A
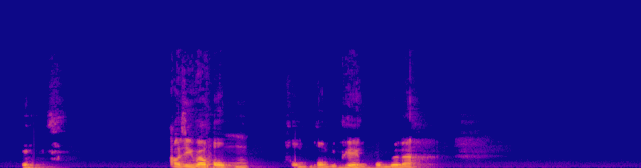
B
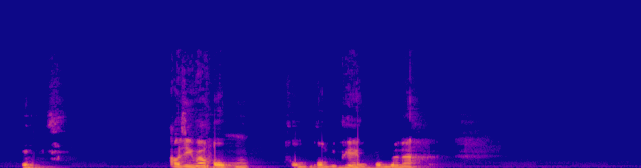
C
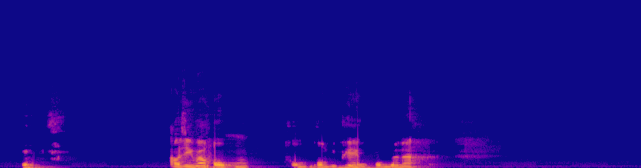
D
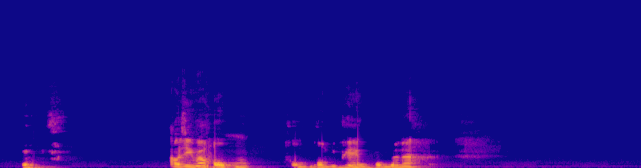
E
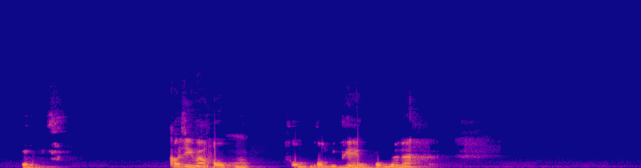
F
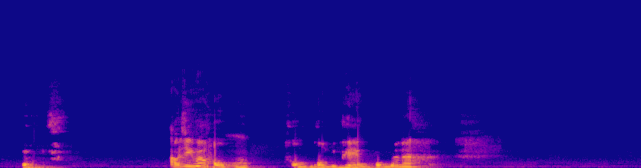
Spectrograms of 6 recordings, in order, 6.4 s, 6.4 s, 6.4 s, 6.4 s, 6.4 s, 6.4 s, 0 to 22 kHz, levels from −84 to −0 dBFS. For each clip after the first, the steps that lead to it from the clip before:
LFO notch square 1.4 Hz 520–2800 Hz; gain -1 dB
air absorption 72 m
resonator 110 Hz, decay 0.18 s, harmonics all, mix 50%; gain +7 dB
compressor 4:1, threshold -21 dBFS, peak gain reduction 8.5 dB; gain +2 dB
flange 0.51 Hz, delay 3.1 ms, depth 8.4 ms, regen +32%; gain +6.5 dB

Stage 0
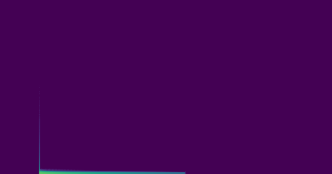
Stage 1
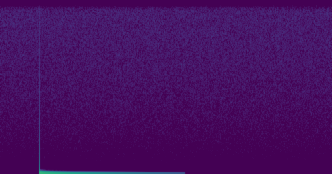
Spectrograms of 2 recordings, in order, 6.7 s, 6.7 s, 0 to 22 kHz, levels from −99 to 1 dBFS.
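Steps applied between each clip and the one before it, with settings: tilt +4 dB/oct; gain +2 dB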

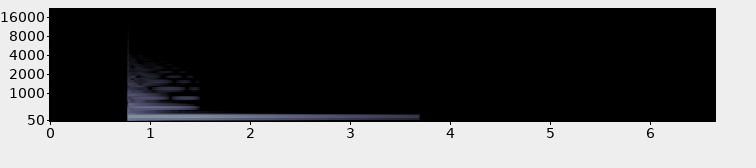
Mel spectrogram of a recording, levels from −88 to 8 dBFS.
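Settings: overloaded stage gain 36 dB; gain +2 dB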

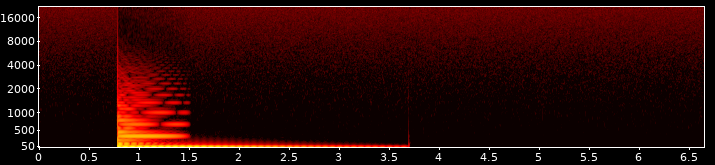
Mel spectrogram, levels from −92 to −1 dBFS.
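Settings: frequency shift -160 Hz; gain +11.5 dB

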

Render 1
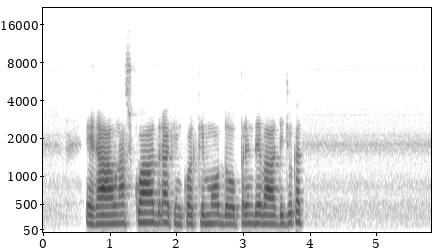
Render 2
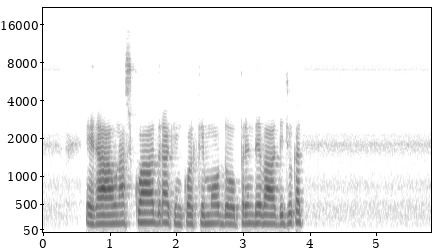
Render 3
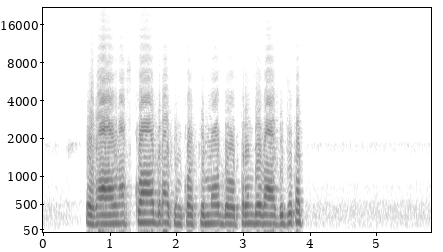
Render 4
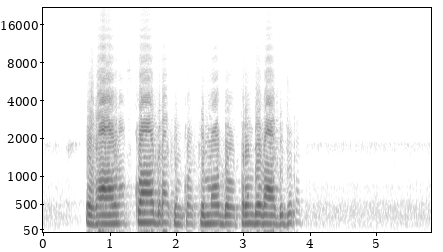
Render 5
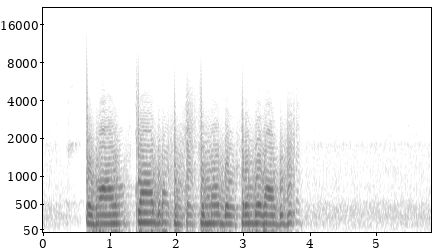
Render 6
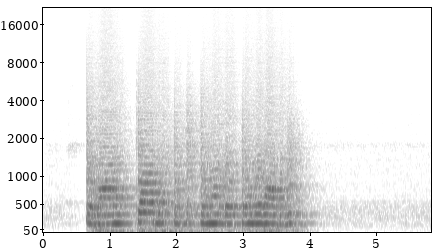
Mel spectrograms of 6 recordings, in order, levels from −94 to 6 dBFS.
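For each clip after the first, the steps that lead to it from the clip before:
resonant high shelf 4700 Hz +9 dB, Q 1.5; gain -8 dB
median filter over 41 samples; gain +1.5 dB
ending taper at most 150 dB/s; gain +1 dB
half-waves squared off; treble ducked by the level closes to 770 Hz, closed at -35 dBFS; gain -1 dB
in parallel at -10.5 dB: Schmitt trigger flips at -49 dBFS; on the sum: plate-style reverb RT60 0.88 s, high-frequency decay 1×, DRR -1 dB; gain -4.5 dB

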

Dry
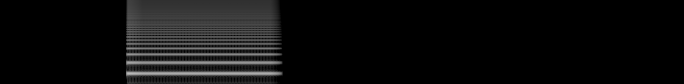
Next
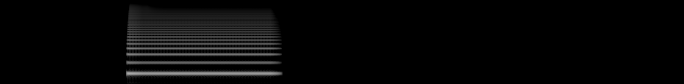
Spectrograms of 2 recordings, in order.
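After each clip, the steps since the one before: bell 960 Hz -14.5 dB 0.85 oct; low-pass opened by the level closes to 1400 Hz, open at -22.5 dBFS; tone controls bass -12 dB, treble -8 dB; gain -1.5 dB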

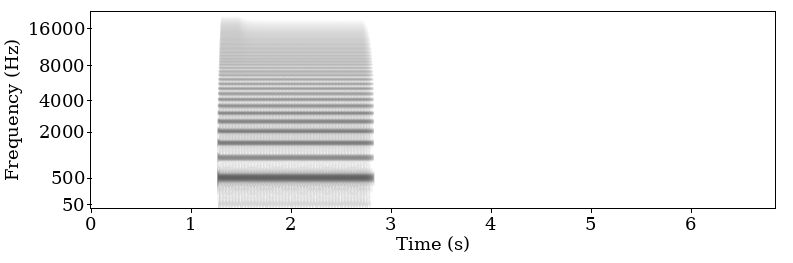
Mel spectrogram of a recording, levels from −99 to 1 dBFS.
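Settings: limiter -27.5 dBFS, peak gain reduction 8.5 dB; gain -5.5 dB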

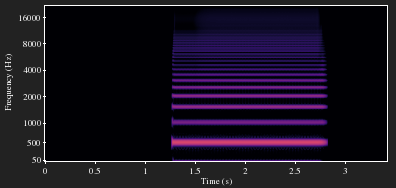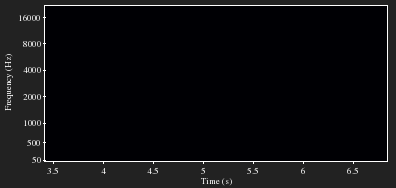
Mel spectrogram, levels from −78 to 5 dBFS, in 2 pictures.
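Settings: wavefolder -36.5 dBFS; gain +7.5 dB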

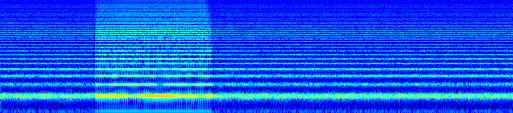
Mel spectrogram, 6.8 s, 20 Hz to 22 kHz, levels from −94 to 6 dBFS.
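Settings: per-bin compression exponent 0.2; HPF 91 Hz 6 dB/oct; chorus voices 4, 0.41 Hz, delay 15 ms, depth 1.7 ms; gain +5.5 dB

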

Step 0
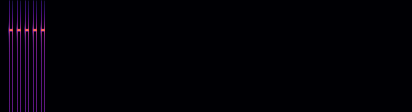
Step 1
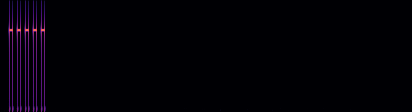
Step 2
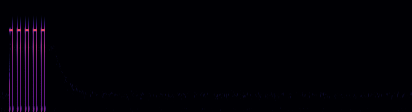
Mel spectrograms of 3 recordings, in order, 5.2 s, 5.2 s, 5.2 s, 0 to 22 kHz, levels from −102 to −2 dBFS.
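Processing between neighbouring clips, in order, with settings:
resonant low shelf 180 Hz +7.5 dB, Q 1.5
envelope low-pass 620–3900 Hz up, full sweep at -34 dBFS; gain +1 dB

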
